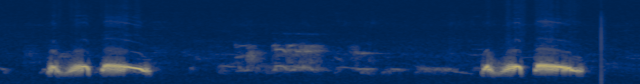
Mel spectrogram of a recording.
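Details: Caged decoy spotted dove kept for luring wild birds, giving a loud two-part coo, quiet murmuring notes, then the paired coo again about four seconds later.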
